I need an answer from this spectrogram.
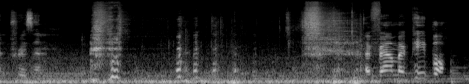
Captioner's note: laughs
